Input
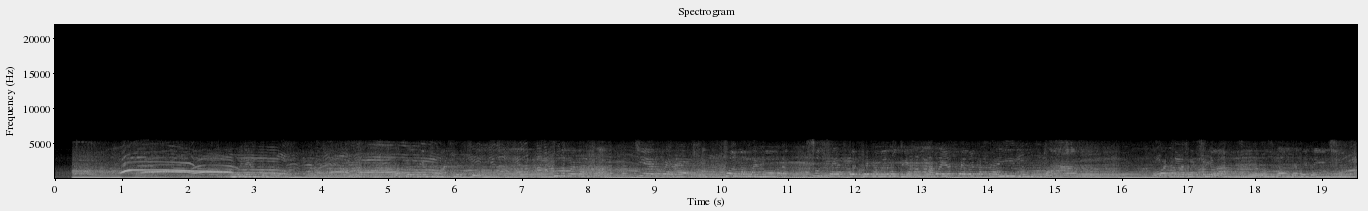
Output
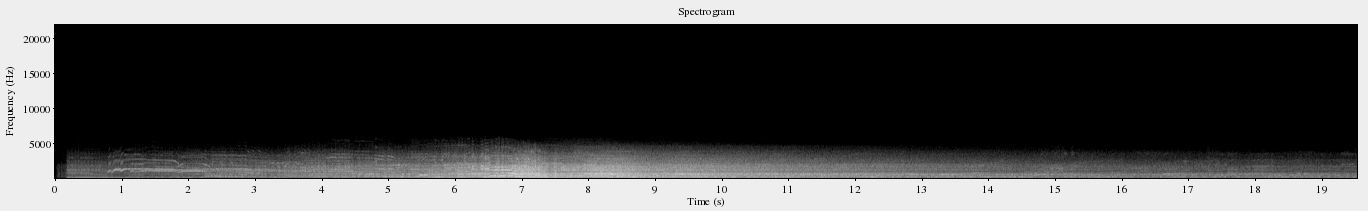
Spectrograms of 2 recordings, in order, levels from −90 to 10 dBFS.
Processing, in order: Doppler pass-by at 7.02 s, 42 m/s, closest 11 m; granulator, pitch spread up and down by 0 st; cabinet simulation 230–2900 Hz, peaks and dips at 340 Hz -4 dB, 960 Hz -6 dB, 1.8 kHz +6 dB; echo that smears into a reverb 1332 ms, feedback 47%, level -4 dB; loudness maximiser +28.5 dB; trim -1 dB

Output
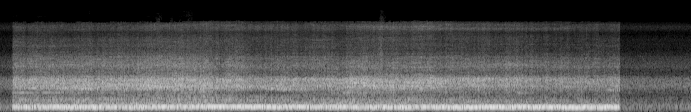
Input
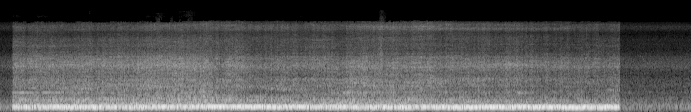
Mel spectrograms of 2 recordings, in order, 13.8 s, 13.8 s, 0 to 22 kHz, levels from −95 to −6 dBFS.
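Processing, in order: high-order bell 1 kHz +14.5 dB 1.1 oct; trim -3.5 dB

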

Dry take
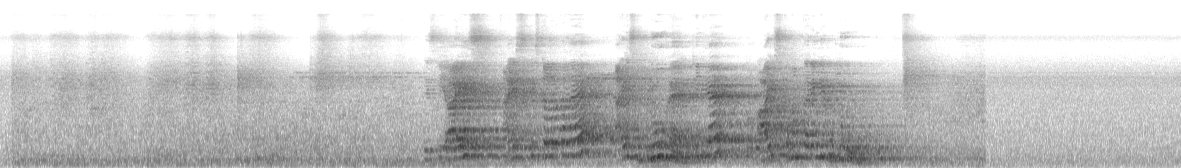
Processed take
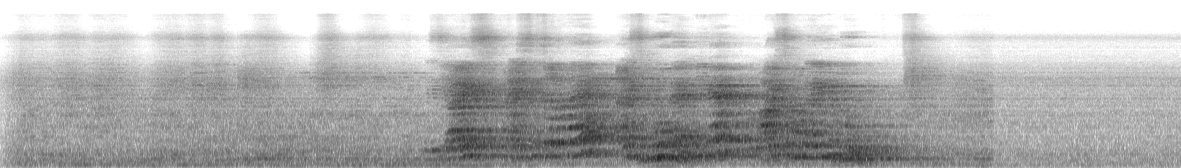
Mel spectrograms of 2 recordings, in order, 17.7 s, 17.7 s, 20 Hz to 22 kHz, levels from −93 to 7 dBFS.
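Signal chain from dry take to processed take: gated-style reverb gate 140 ms rising, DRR -7.5 dB

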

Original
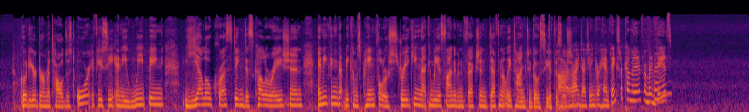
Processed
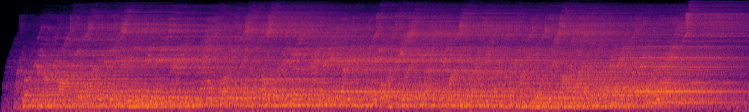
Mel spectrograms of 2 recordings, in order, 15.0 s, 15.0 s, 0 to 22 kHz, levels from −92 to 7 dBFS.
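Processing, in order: delay that grows with frequency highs late, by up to 367 ms; compression 2.5:1, threshold -34 dBFS, peak gain reduction 12 dB; echo with a slow build-up 91 ms, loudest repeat 5, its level -8 dB; pitch-shifted reverb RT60 1 s, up +7 st, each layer -8 dB, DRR -4 dB; trim -1 dB

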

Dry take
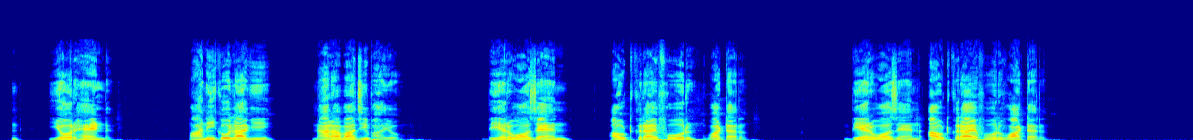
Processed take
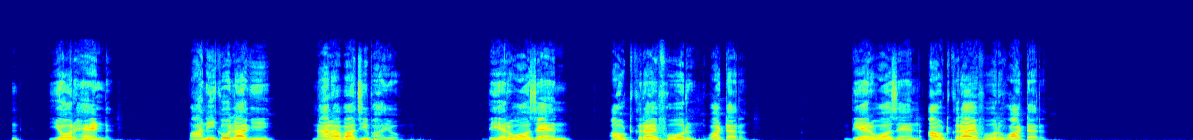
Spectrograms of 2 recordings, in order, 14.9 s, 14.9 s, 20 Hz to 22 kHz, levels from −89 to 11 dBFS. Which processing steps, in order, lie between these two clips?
octave divider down 2 oct, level -3 dB

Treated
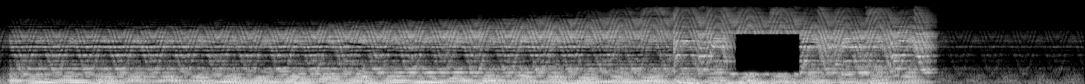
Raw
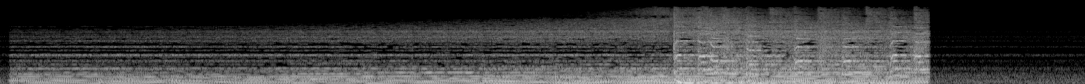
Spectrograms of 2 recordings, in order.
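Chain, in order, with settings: high-order bell 2.9 kHz +9 dB 1.3 oct; gain riding within 5 dB 0.5 s; on a send at -23.5 dB: reverberation RT60 0.50 s, pre-delay 3 ms; on the sum: phase shifter stages 12, 3.1 Hz, lowest notch 280–1600 Hz; 1.24–2.02 s: bass shelf 120 Hz -10.5 dB; 2.62–3.18 s: band-stop 6.1 kHz, Q 5.3; 7.27–8.01 s: spectral selection erased 510–4200 Hz; early reflections 34 ms -9.5 dB, 45 ms -10.5 dB, 76 ms -12.5 dB; loudness maximiser +10.5 dB; trim -1 dB

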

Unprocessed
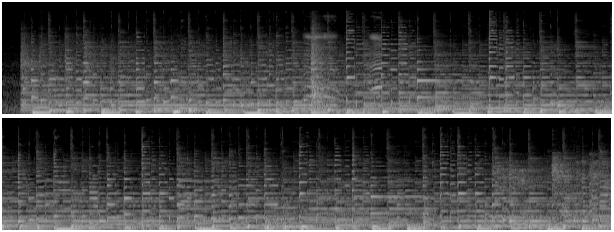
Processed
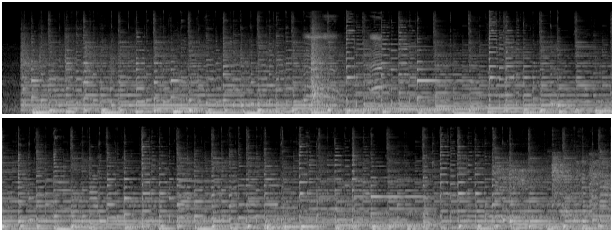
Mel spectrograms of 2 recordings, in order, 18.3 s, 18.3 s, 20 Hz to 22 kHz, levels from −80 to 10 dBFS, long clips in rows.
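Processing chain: simulated room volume 3500 m³, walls furnished, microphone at 0.91 m; trim +4 dB

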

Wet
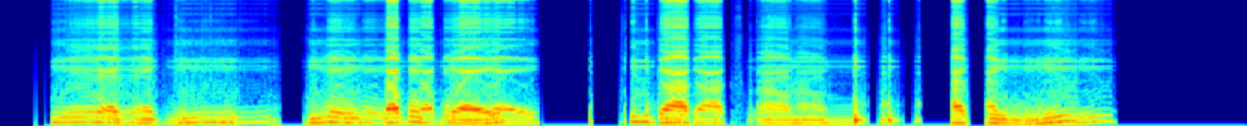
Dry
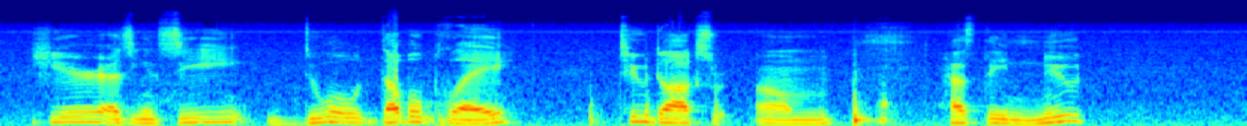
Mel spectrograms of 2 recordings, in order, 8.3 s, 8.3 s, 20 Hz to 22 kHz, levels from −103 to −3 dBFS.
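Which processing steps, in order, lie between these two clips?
bit-reversed sample order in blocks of 16 samples; hysteresis with a dead band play -32 dBFS; delay 229 ms -7 dB; trim +2.5 dB

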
